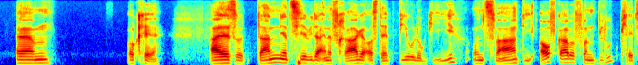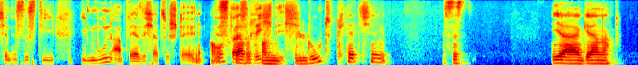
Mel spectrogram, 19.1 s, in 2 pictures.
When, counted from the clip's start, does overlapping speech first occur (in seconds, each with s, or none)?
12.4 s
